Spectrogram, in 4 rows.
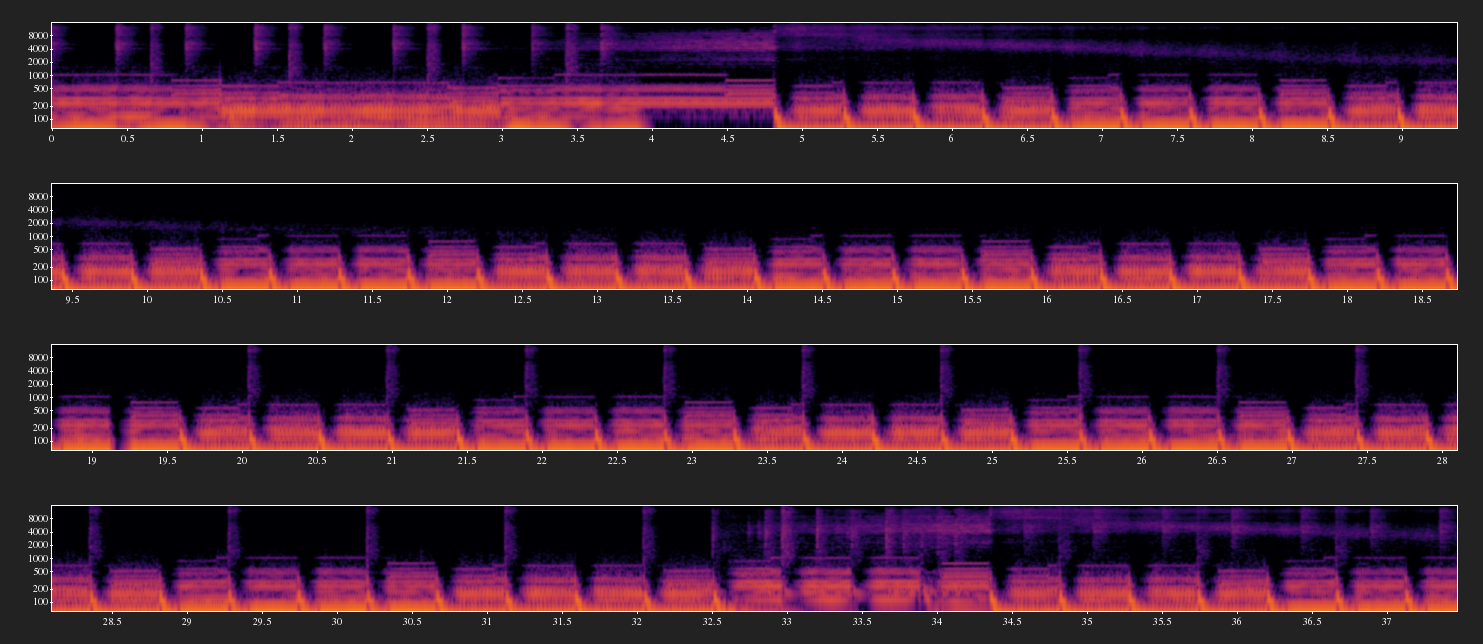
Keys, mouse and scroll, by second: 2.6 right click, 4.0 ctrl+right click, 6.3-9.8 middle drag, 10.1 ctrl+z, 12.5 s, 17.8 2, 18.4 alt+click, 19.0 middle click, 20.7 s, 22.2 ctrl+z, 22.4 middle click, 22.8 s, 24.0 middle click, 24.7 middle click, 25.4 middle click, 25.8 right click, 26.3 click, 27.0 2, 27.5 3, 27.7 click, 28.1 shift+click, 30.5 middle click, 31.1 KP_1, 31.3 KP_3, 33.5 ctrl+right click, 34.9 ctrl+right click, 36.9 middle click.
